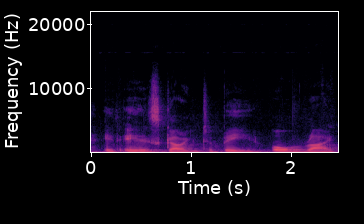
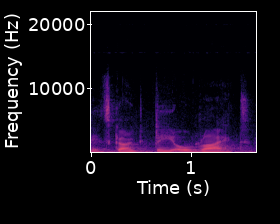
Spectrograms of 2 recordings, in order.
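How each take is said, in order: First: Insist, with the weight on "is"; stress on IS. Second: Said in the usual way. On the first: Acted. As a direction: lean firmly on "is", spacing the words out. Insists after first reassurance.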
